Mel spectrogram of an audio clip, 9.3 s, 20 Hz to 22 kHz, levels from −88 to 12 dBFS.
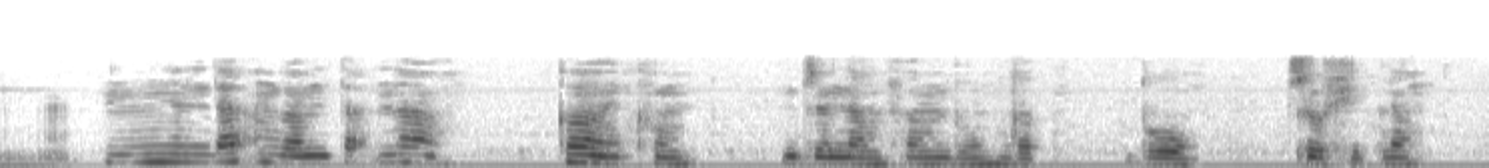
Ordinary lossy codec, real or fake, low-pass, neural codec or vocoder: AAC, 24 kbps; real; 5.4 kHz; none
